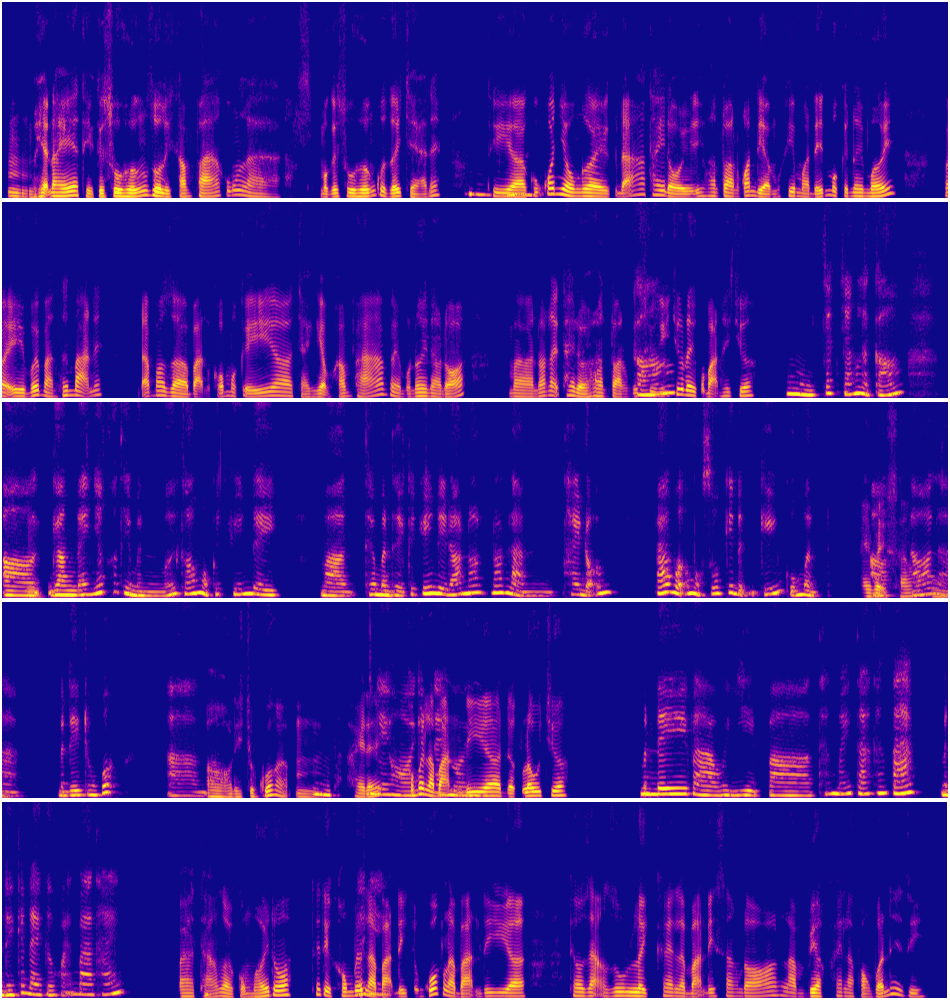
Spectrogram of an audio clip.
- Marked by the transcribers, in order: tapping
- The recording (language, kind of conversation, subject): Vietnamese, podcast, Bạn có thể kể lại một trải nghiệm khám phá văn hóa đã khiến bạn thay đổi quan điểm không?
